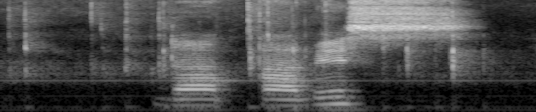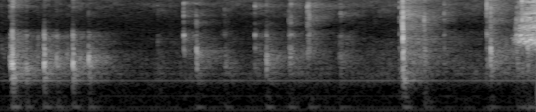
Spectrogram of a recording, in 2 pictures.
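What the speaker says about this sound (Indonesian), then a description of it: "saya ketik di sini" Typing on a computer keyboard, with quick bursts of close, crisp key clicks following a short spoken phrase, then irregular runs of taps with brief pauses.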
